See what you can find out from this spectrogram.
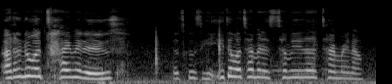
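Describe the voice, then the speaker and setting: A woman's voice: sits high, fast talker. A teenage young woman with an American accent chatting casually to her vlog, bubbly, slangy and exclamatory. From California, United States. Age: teens. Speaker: travel vlogger. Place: car, outdoor stops and hotel room. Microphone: phone at arm's length. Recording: noisy handheld phone, road and street ambience.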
